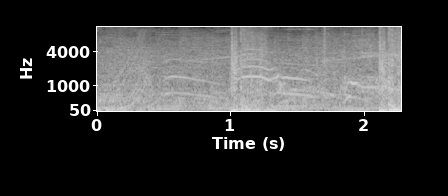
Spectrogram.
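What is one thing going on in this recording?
Objects crash and smash loudly.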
